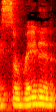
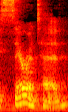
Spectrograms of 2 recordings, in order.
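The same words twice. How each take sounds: First: It does not sound like 'Sarah Ted'. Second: It sounds like the names 'Sarah Ted'. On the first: The speaker calls it right. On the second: The speaker calls it wrong.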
